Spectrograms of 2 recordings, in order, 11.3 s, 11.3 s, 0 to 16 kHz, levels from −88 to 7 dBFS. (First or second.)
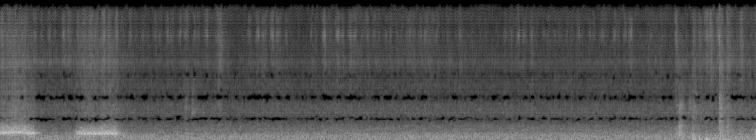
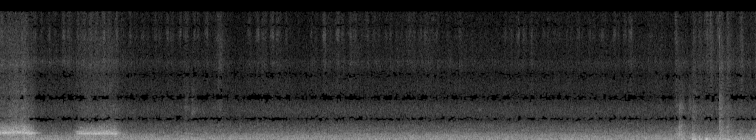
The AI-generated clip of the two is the first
